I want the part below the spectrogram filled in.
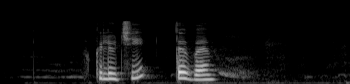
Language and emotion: Russian, positive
